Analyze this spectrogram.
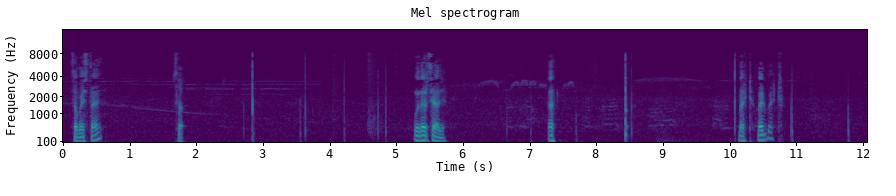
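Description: A man speaks sharply at close range.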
